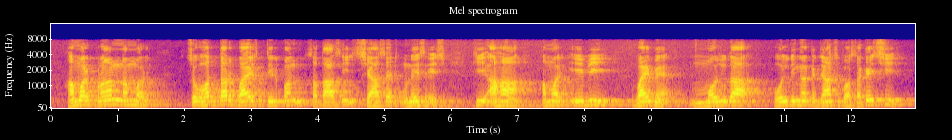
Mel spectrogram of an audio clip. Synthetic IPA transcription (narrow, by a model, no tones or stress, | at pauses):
həməɾpɾanːəmːəɾ | t͡ʃɔʊɦət̪ːəɾbajist̪iɾpənsət̪asit͡ʃʰijasəʈʰunːəjsə̰jt͡ʃʰ | kiə̰ɦãɦəməɾebʱibajbmẽmɔd͡ʒud̪a | ɦolɖĩŋɡəkd͡ʒãt͡ʃkɔsəkɛt̪t͡ʃʰi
